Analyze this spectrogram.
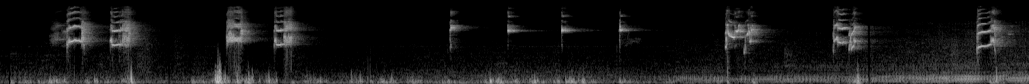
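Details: Lure recording of a lovebird meant to provoke rivals. Piercing high chirps come in paired bursts, then a run of clipped whistled notes, then more harsh double chirps over a faint low hum.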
